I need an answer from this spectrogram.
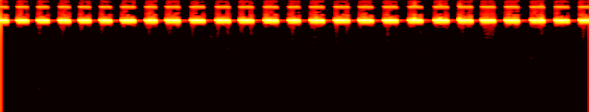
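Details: Continuous trilling pulses from a male cricket: sharp, high-pitched chirps about four per second, evenly paced, and alone in an otherwise quiet setting.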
